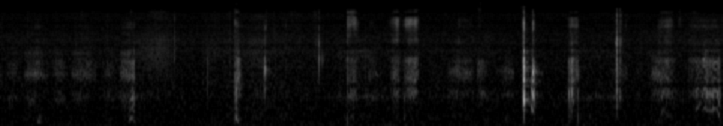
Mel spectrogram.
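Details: Two-week-old baby boy who couldn't stop hiccupping: quiet, brief catching sounds repeating with soft breathing and small whimpers; newborn hiccups.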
